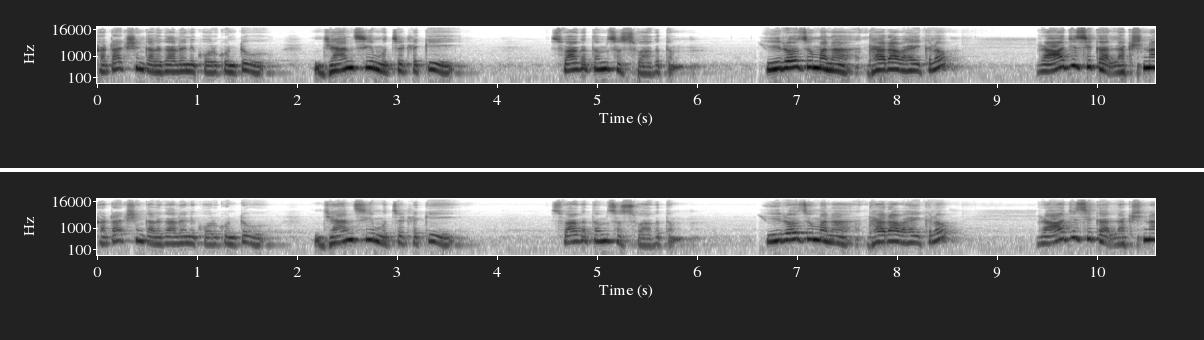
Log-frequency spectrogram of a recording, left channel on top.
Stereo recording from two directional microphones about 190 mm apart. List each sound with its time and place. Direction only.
0.0 s speech: 25° left (ahead or behind)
